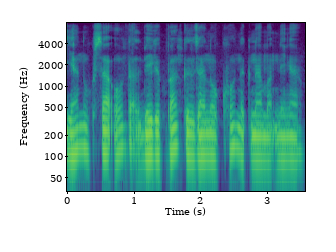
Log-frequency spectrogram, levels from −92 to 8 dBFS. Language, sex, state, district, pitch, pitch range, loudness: Garo, male, Meghalaya, South Garo Hills, 110 Hz, 100-120 Hz, -19 LUFS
